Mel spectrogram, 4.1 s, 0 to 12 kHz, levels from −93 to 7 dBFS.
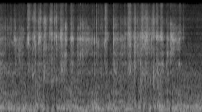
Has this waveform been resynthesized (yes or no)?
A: yes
